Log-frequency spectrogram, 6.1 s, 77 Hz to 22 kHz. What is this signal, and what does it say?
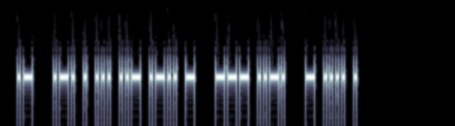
Morse code, heard as a keyed tone, about 30 wpm, 700 Hz. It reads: A RESULT OF THE
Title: Sets of 4 Words 30wpm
